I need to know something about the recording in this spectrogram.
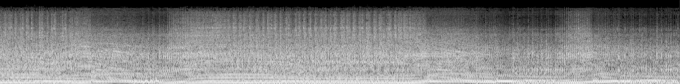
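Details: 1984 SR125 single revving loudly: choppy, irregular crackling pops as the revs peak and drop, like car anti-lag. It is a high-rev misfire, and the owner suspects an intake leak.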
